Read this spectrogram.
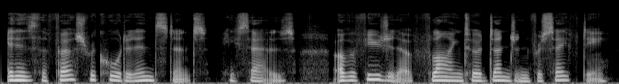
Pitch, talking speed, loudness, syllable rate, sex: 175 Hz, 165 wpm, -20 LUFS, 4.8 syllables/s, female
